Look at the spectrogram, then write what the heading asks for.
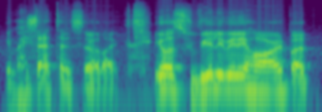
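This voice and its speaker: A young man from Busan who speaks English with a Korean accent, a former pro player and caster chatting casually in an interview, halting with many fillers and restarts. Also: medium pitch, very animated, no room sound. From Busan, South Korea. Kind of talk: casual interview over a call.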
